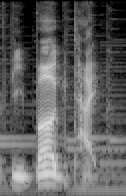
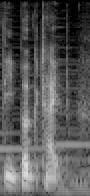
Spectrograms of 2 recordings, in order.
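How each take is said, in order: First: The word bug has an American vowel. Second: The word bug has a non-American vowel.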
